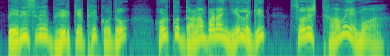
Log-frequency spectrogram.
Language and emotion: Santali, happy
